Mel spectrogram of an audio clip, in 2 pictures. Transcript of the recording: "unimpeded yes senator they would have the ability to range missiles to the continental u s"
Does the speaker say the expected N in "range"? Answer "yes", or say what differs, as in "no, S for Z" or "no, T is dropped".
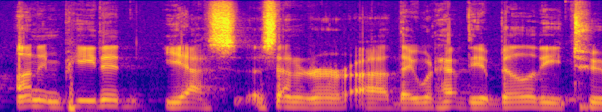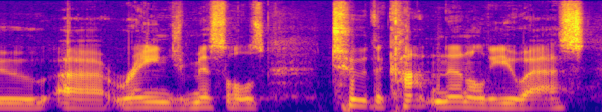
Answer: yes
